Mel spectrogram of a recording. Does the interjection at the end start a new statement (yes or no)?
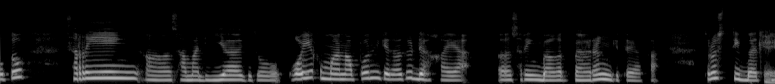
no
